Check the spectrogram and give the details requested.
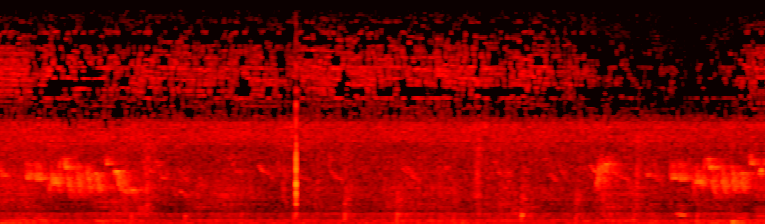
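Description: Birds calling outdoors: bursts of quick, high chattering notes about a second in and again near the end over a steady background hum of the surroundings, with a single sharp click midway.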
